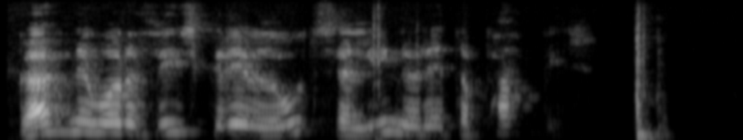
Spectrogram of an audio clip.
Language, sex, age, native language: Icelandic, male, 70-79, Icelandic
